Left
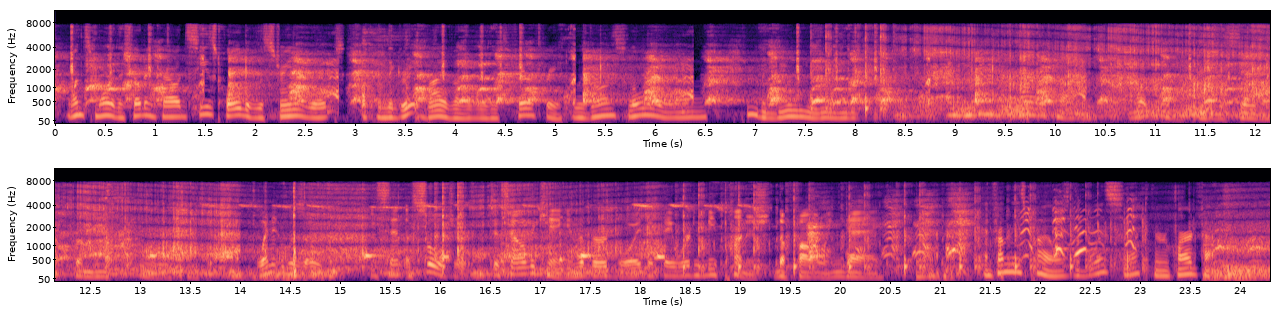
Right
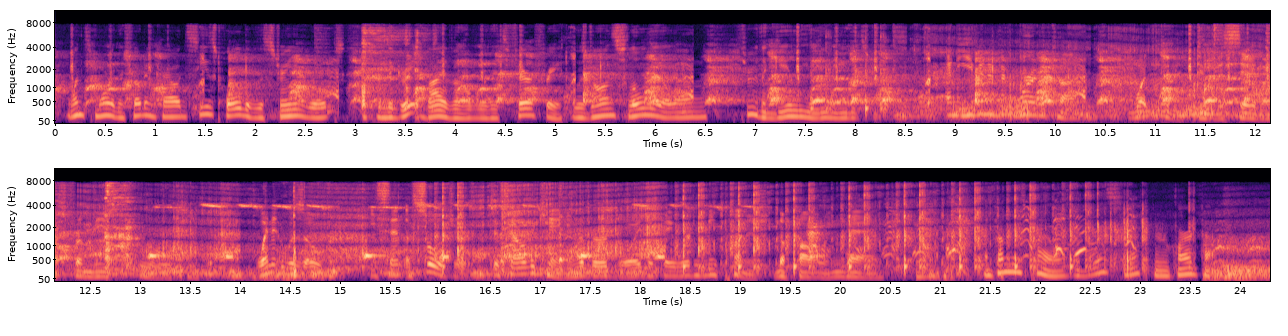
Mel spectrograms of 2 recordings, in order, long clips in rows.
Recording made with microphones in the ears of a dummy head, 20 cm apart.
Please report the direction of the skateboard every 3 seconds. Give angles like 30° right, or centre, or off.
off, off, 80° left, 70° left, 40° left, 10° right, 40° right, 60° right.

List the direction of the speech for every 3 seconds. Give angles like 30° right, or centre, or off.
30° left, 20° right, 50° right, 50° right, 30° right, 10° left, 40° left, 60° left.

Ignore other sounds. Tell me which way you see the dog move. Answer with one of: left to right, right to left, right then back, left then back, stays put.
right then back.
